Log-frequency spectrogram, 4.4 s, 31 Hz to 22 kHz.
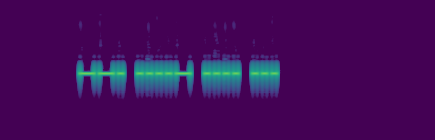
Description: Morse code, heard as a keyed tone, about 25 wpm, 700 Hz. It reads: G4HS
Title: DXCC-100 Call Signs - 4 Characters - 25wpm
